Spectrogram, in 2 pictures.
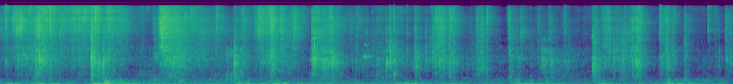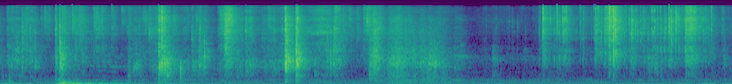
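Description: Small boxes clack against a glass counter.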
